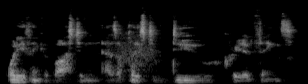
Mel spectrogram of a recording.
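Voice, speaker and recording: Male interviewer, notably low and rough-breathy, casual, feeling his way through questions. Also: fairly even intonation, fairly quick, bright, forceful tone, low-quality recording. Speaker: podcast host, interviewer.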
